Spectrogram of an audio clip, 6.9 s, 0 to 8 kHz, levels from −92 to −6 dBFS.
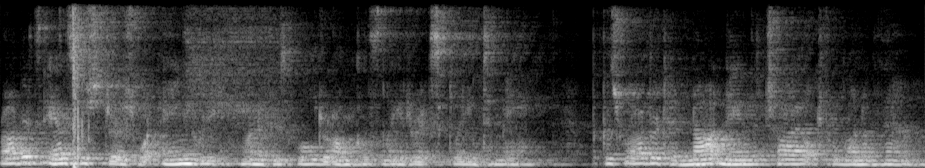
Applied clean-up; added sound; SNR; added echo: none; Tools; 13 dB; reverberation time 1.1 s.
